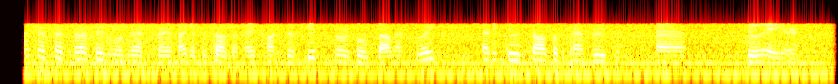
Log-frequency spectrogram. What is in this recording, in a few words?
122 925MHz, scanner radio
